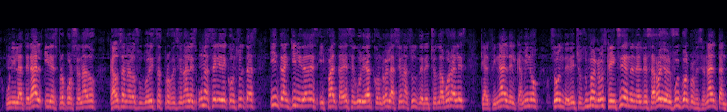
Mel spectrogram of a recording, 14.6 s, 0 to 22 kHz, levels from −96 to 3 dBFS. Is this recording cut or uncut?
uncut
